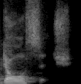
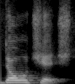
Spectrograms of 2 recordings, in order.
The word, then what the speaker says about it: Dulcich: He's going to need to do a great job again against Greg Dulcich. Silent H in there somewhere.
